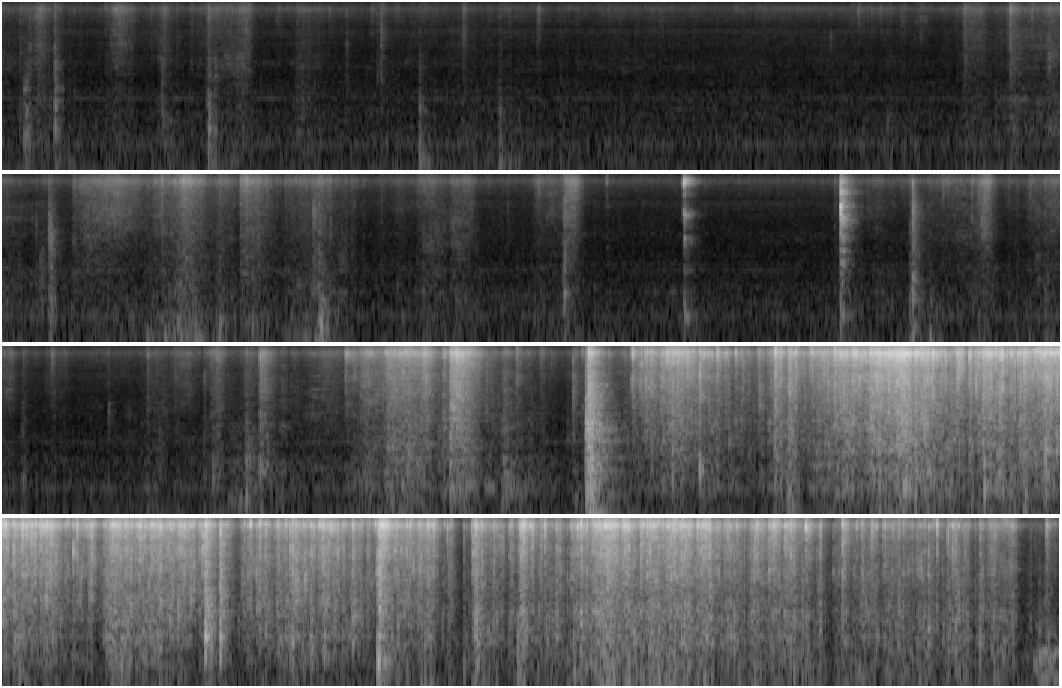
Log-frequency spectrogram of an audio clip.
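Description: A few scattered light clicks and taps at first, then, a little past halfway, a long stretch of loud, continuous crinkling of the plastic bag that holds the cream crackers as it is handled.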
